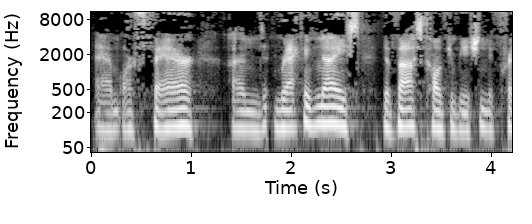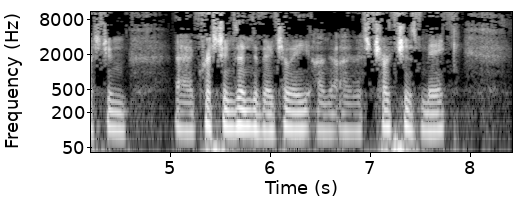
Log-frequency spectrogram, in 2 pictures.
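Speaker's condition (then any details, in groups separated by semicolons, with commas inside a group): Cleft palate; speech not that clear at times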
